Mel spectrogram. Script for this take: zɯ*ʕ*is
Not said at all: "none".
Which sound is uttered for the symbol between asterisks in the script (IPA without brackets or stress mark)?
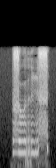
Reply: r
